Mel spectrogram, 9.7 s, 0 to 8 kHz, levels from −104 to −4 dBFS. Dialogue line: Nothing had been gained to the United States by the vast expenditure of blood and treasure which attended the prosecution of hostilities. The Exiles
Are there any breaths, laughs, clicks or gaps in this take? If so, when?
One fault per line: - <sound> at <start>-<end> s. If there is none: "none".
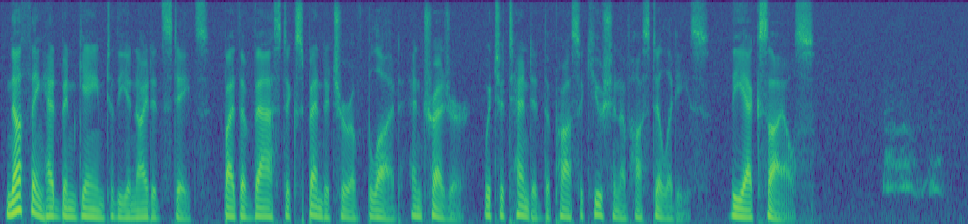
- bark at 8.8-9.5 s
